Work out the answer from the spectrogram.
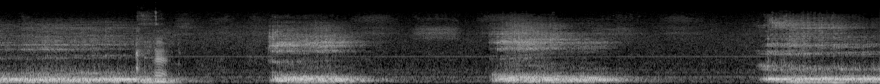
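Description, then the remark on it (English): An alligator growls in deep, rumbling, very low-frequency bellows, four long loud bursts separated by short pauses, heavy with low-end vibration. “This alligator, low frequency, really low.”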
